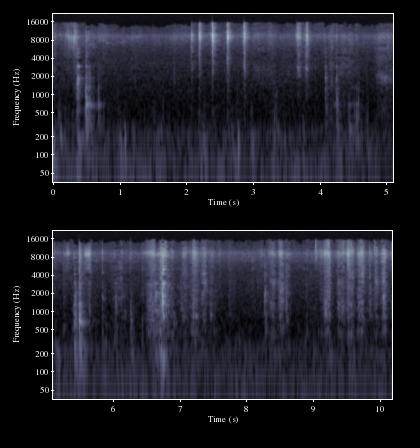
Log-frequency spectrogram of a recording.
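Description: Small kitchen knife peeling and then slicing a raw potato on a wooden cutting board: irregular scraping strokes and light blade taps on the wood, with two louder knocks past the middle.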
